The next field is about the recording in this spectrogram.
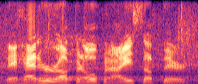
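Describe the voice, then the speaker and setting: A man's voice: high-pitched, brisk, background noise. A man doing color commentary on a hockey game, chatty and joking in his asides.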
